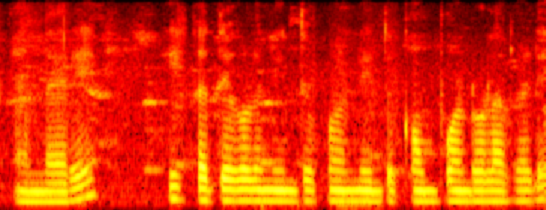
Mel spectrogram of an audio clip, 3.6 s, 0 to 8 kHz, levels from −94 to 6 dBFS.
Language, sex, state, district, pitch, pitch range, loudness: Kannada, female, Karnataka, Koppal, 145 Hz, 140-155 Hz, -18 LUFS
